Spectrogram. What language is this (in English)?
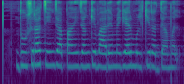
Urdu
